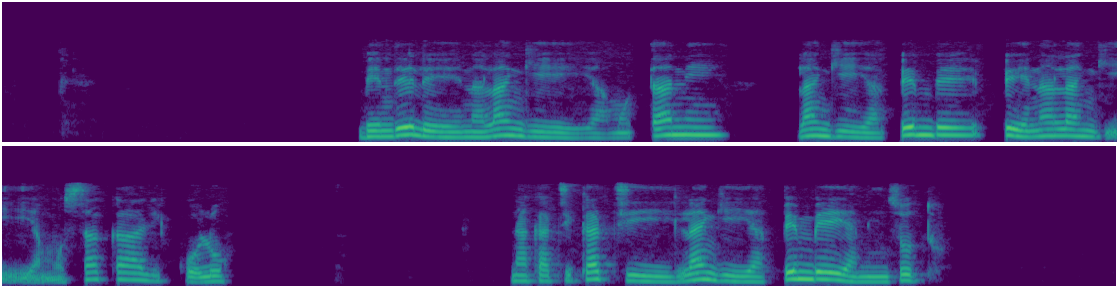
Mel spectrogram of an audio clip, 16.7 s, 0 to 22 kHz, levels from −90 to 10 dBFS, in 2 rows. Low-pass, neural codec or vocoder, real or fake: 7.2 kHz; none; real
